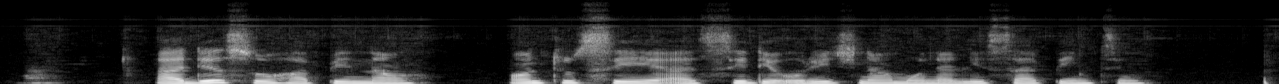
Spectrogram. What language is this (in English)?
Nigerian Pidgin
